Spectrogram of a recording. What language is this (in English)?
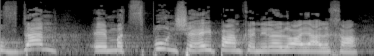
Hebrew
